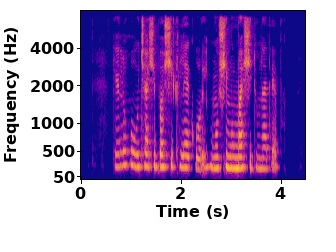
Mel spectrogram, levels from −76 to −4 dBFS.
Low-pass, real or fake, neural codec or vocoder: 7.2 kHz; real; none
